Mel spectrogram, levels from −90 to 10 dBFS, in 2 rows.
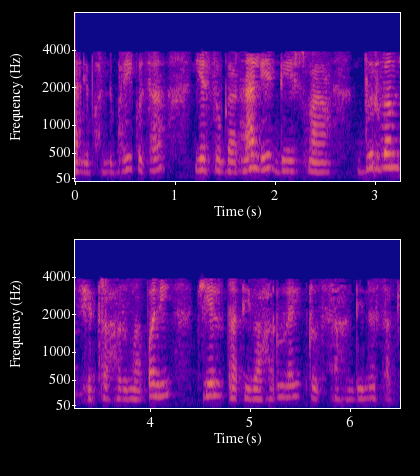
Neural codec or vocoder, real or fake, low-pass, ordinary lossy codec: vocoder, 22.05 kHz, 80 mel bands, HiFi-GAN; fake; 7.2 kHz; AAC, 16 kbps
